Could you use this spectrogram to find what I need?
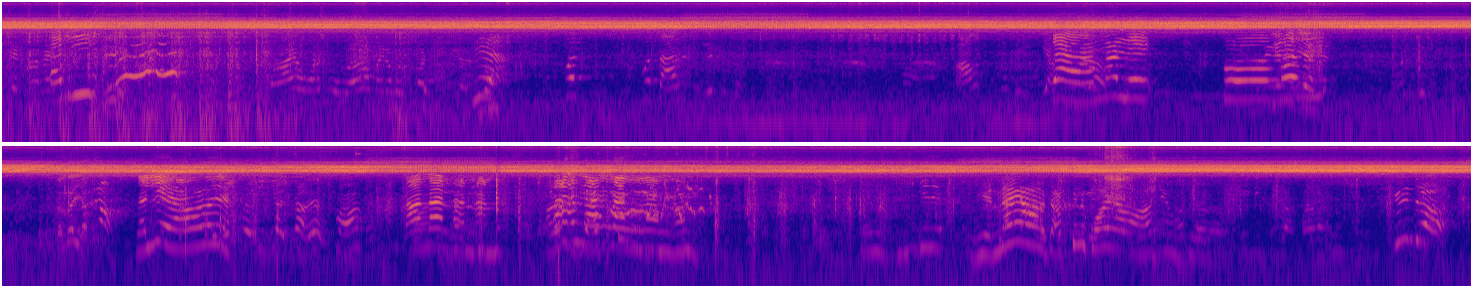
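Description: Children shout and call out excitedly nearby.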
